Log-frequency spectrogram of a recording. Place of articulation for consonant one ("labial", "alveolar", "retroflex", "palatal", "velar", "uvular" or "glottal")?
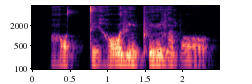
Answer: glottal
